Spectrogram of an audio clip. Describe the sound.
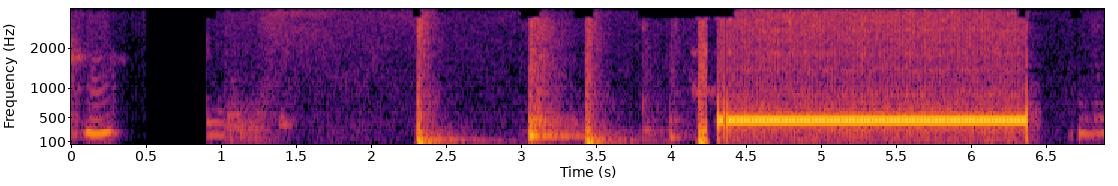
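Telephone tones during a call transfer: a few short clicks and blips, then a loud, steady, unbroken single-pitch tone lasting about two seconds before it cuts off abruptly.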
